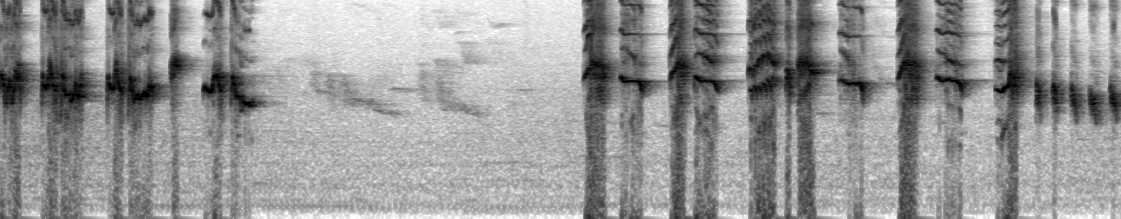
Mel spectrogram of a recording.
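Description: Orange-headed thrush giving loud, rapid bursts of sharp, chattering notes with short whistled fragments, a pause of about two seconds, then a dense run of repeated phrases.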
